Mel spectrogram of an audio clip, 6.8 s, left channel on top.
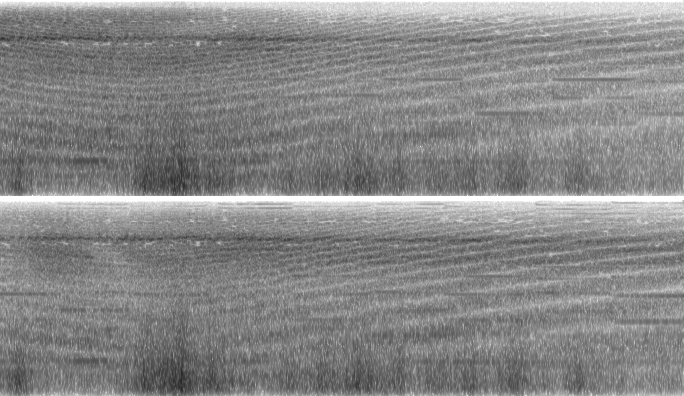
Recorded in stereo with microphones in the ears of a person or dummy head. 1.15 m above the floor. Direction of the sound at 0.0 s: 70° left (ahead or behind).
